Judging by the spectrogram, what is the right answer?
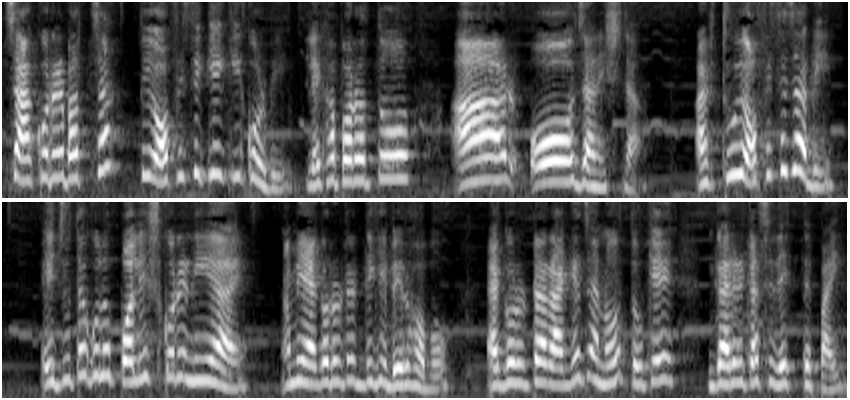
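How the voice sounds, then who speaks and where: A woman's voice: sits high, normal speed, natural voice. A woman playing a haughty young rich madam in an audio story, imperious and scornful as she bosses a servant. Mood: scornful, threatening. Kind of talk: Bengali audio story acting. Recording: music bed under voice.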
